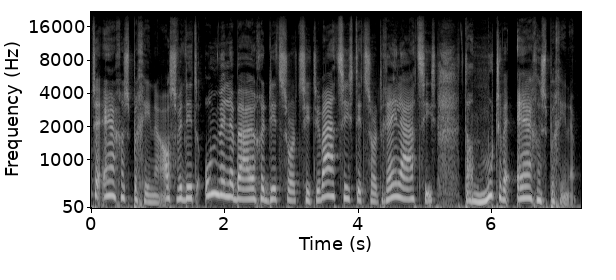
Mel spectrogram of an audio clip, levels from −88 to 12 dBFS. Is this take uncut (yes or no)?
yes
